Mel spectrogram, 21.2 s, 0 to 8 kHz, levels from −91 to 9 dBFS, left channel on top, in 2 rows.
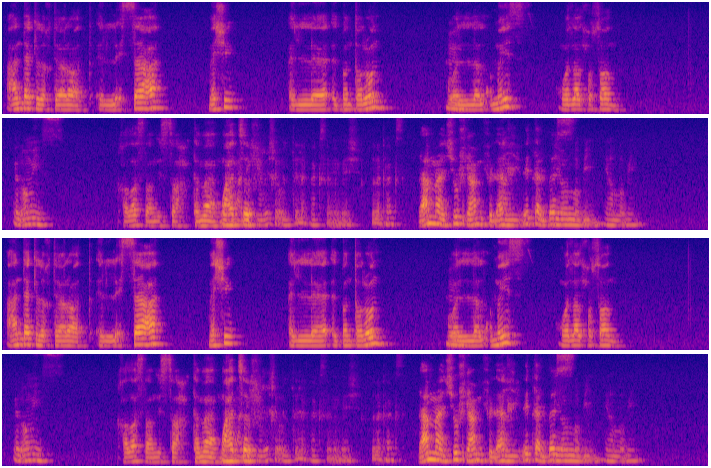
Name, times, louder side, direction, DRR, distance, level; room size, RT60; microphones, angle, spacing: voice 1, 0.1-1.2 1.4-2.3 3.1-3.5 4.3-5.7 6.7-7.8 8.3-9.2 12.4-14.4 16.9-18.9, right 1 dB, 70° right, 1.3 m, -23 dB
voice 2, 10.8-11.4 14.0-16.6 18.0-18.4 18.8-20.2, equal, 25° left, 1.1 m, -32 dB
7.5 x 3.6 x 6.1 m
head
